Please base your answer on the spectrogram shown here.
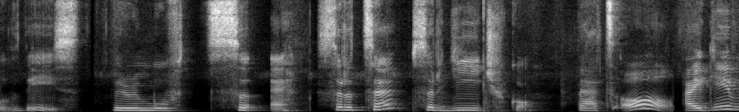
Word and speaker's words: srdce: The D here is not pronounced, so it's srdce. And then we actually remove all of these. We remove c-e. Srdce, srdíčko.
